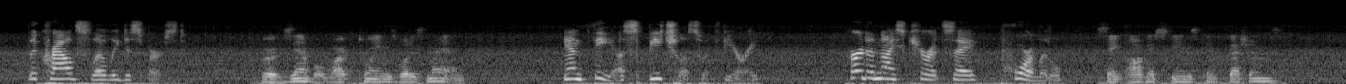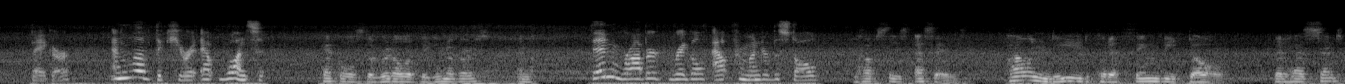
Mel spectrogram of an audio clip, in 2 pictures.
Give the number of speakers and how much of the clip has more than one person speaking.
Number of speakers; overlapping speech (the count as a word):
two, no overlap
